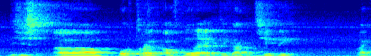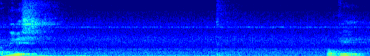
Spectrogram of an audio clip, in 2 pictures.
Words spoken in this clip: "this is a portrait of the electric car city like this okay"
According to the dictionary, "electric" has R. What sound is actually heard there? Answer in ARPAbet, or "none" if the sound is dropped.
none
